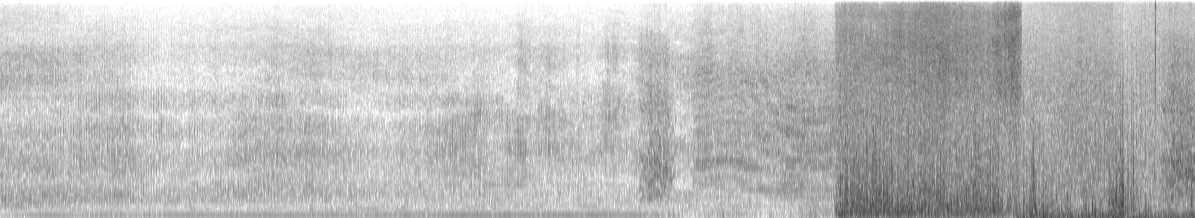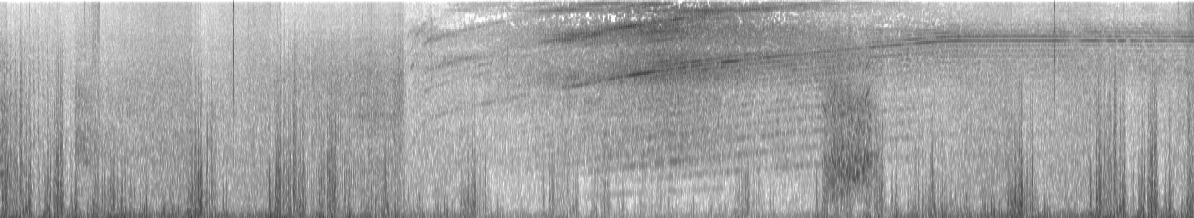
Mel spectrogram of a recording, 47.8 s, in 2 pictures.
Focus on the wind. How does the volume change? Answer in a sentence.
The volume of the wind goes down, then up.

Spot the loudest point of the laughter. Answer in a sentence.
The volume of the laughter peaks at 41 seconds.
